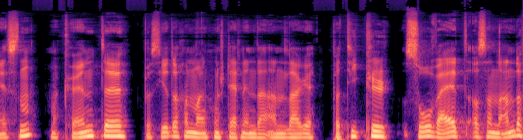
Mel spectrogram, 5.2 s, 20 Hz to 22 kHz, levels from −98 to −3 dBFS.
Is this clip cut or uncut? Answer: uncut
